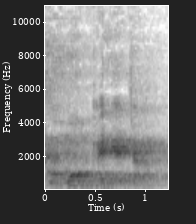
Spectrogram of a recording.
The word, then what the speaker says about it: Jomo Kenyatta: Though the spelling is Jomu, but we pronounce it as Jomo Kenyatta.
